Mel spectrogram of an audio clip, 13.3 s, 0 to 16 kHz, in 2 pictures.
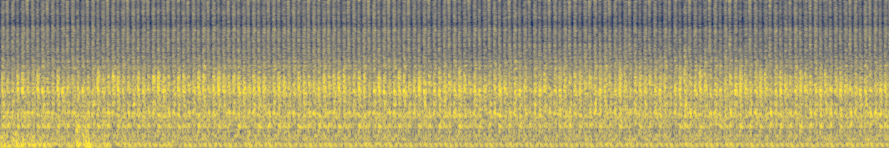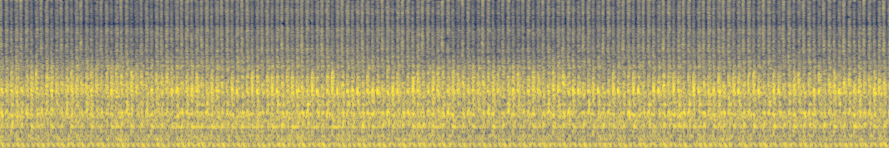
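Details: Peugeot XD2 diesel ticking over, before the injectors were removed, tested and adjusted: hard, regular clatter near 200 beats a minute with a faint unevenness. Owner suspects a misfire, possibly a weak cylinder; cause not confirmed.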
